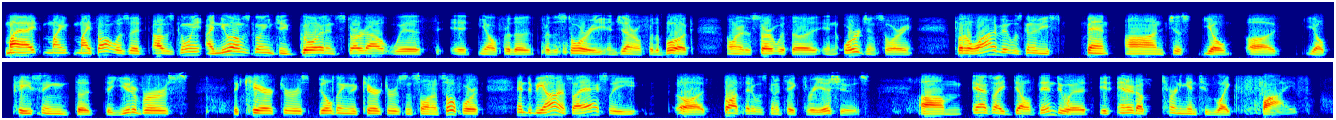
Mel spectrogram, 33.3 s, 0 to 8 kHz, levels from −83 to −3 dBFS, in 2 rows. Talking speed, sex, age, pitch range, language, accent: 185 wpm, male, 50-69, 115-140 Hz, English, American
